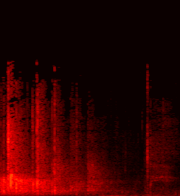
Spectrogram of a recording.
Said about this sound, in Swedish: Och jag antar att det applåderas åt alla som ser på detta.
